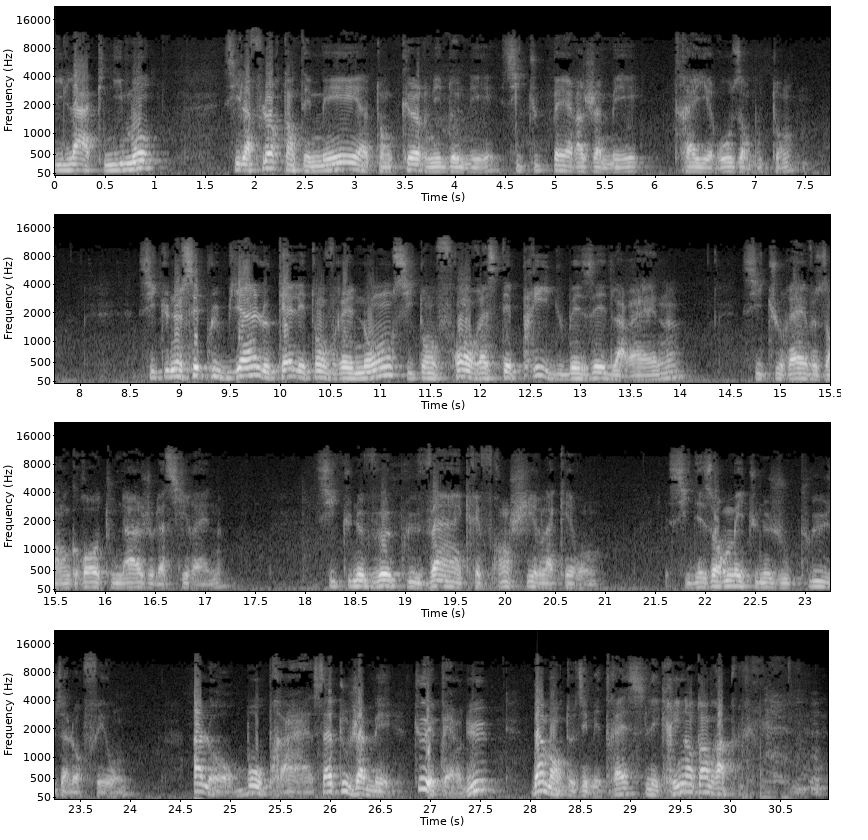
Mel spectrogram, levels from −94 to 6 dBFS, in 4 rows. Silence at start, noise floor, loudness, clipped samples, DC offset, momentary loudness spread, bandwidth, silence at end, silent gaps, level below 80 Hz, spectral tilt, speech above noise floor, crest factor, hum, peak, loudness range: 0 s; -50 dBFS; -18 LUFS; under 0.1%; under 0.1%; 15 LU; 12.5 kHz; 0 s; none; -48 dBFS; -6.5 dB/octave; 32 dB; 18 dB; none; 0 dBFS; 6 LU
